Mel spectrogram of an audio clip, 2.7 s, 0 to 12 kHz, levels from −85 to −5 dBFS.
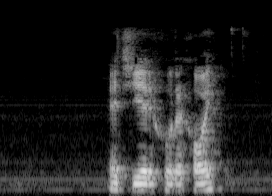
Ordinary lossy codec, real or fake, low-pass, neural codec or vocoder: MP3, 96 kbps; real; 7.2 kHz; none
